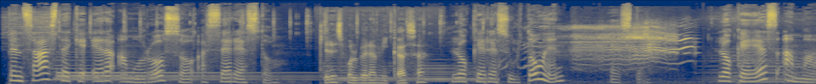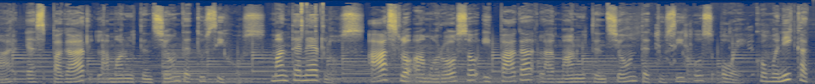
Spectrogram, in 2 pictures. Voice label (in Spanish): commercial Radio SPA; modern child support campaign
